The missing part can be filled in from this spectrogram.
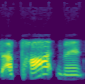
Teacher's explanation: pronouncing apartment as apartment without the R is going to be considered low class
